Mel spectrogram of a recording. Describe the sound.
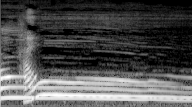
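A person imitates a wolf howl: one long, loud vocal note that swoops upward at the start, then holds a steady pitch for almost two seconds with no other talk.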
